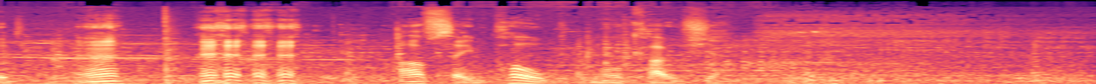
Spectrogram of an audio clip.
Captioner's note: laughs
